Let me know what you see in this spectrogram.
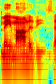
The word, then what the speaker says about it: Maimonides: I thought it was in Maimonides. It's Maimonides, that's the name.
